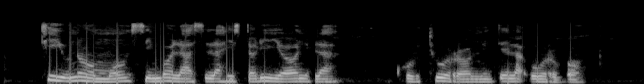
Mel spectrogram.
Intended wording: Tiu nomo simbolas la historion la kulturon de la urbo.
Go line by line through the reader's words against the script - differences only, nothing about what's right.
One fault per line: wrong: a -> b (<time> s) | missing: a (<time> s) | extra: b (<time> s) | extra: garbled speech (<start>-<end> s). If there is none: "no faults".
no faults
